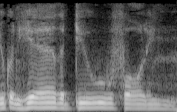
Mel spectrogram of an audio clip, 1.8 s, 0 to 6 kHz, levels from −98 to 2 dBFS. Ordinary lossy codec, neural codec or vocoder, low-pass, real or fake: MP3, 32 kbps; none; 5.4 kHz; real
